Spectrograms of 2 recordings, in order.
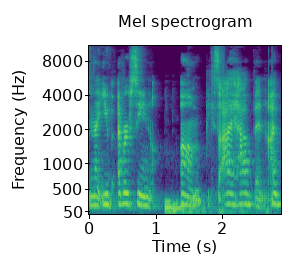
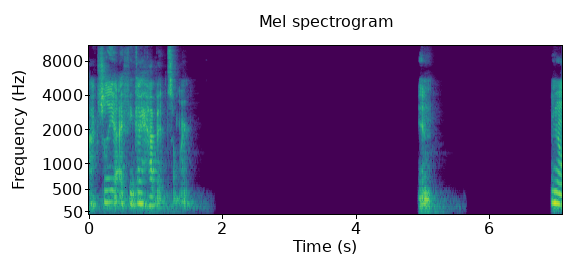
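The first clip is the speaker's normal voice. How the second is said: choked-up, tearing-up voice. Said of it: "I'm tearing up".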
